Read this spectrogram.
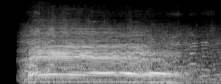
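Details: Young Sahiwal bull and heifer calves at the Aftabganj cattle market in Kushtia, held Tuesday, 8 October 2025. A single steady bawl, held level for about one and a half seconds with a low hum beneath, then fading into market murmur.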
